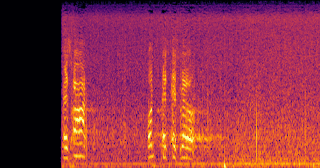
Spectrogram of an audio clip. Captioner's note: speaks foreign language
